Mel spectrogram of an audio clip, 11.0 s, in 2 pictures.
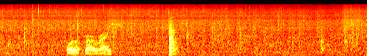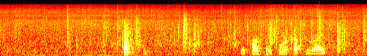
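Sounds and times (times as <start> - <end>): food sizzling on a griddle: 0.0 - 11.0
sharp knocks: 2.6 - 2.8, 7.4 - 7.8.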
